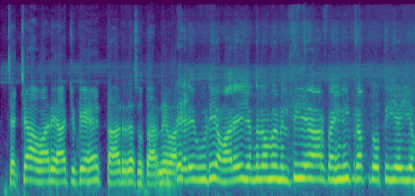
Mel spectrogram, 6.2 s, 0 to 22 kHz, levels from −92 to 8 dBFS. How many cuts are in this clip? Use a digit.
1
